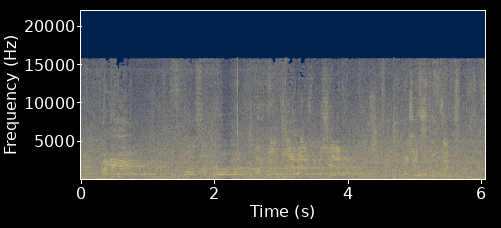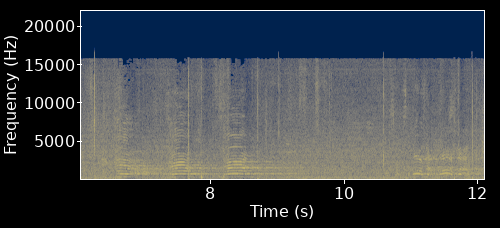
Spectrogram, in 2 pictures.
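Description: Players' voices shouting and calling to each other during a football game, over the general noise of play, with a few sharp knocks of the ball being kicked.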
